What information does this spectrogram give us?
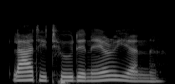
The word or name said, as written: latitudinarian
